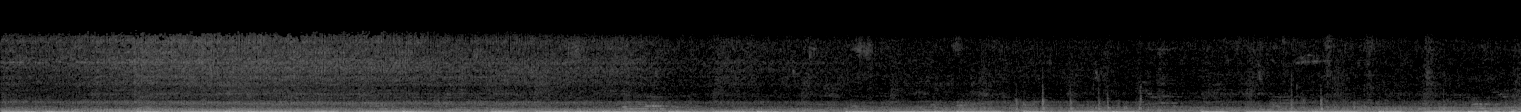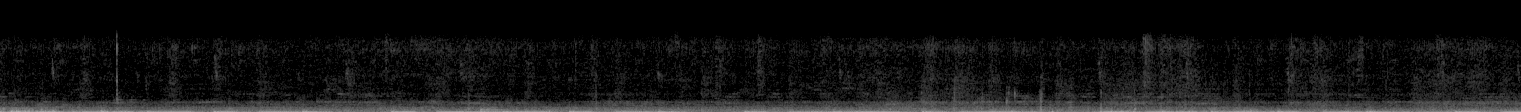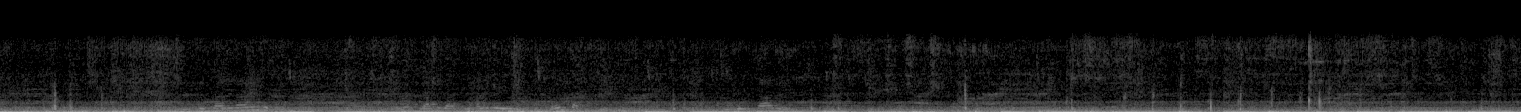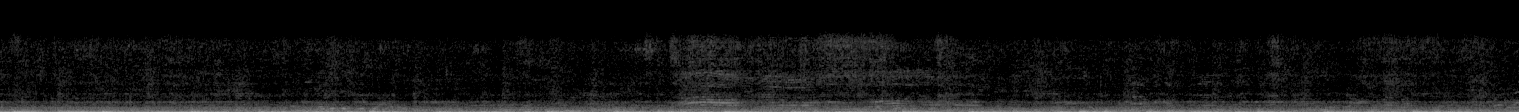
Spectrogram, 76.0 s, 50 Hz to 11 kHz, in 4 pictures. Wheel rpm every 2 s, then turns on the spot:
0, 0, 0, 0, 0, 0, 0, 0, 0, 0, 0, 0, 0, 0, 0, 0, 0, 0, 0, 0, 0, 0, 0, 0, 0, 0, 0, 0, 0, 0, 0, 0, 0, 0, 0, 0, 0, 0.
none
